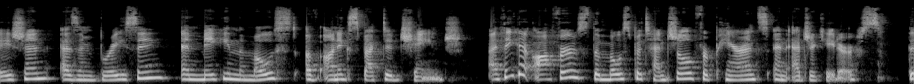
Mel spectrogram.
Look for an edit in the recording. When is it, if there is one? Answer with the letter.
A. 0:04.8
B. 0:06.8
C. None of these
A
